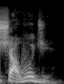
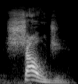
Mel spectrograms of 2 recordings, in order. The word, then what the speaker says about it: Xaud: O perguntador, o entrevistador, tava o chamando de Chaúde. E eu imaginei que ele tivesse perguntado qual a pronúncia correta e tal. Mas agora eu estou sabendo, é Samir Chaldie. e não Chaúde.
